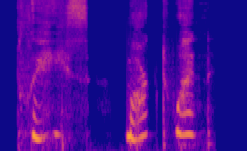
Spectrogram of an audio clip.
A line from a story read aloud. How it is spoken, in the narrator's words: begged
